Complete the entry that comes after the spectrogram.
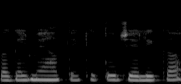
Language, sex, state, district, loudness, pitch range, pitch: Hindi, female, Bihar, Vaishali, -37 LUFS, 200-210 Hz, 205 Hz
